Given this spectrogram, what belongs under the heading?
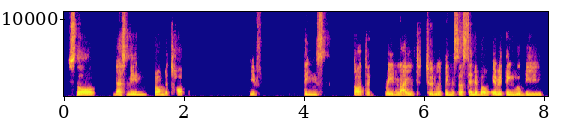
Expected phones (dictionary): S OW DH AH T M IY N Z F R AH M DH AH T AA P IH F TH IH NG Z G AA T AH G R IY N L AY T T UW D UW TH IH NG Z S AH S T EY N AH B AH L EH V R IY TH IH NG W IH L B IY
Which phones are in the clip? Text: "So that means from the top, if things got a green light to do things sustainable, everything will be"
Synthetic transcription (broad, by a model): S OW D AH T M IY N F R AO M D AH T AA P IH F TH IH NG S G AA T AH G R IY N L AY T T UW D UW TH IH NG S AH S T EY N AH B AH L EH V R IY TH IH NG W IH L B IY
